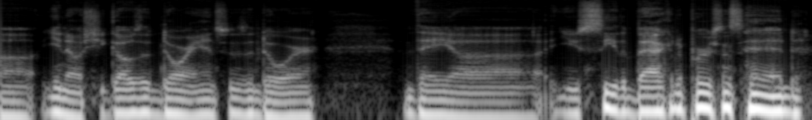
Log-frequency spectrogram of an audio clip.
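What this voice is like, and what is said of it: Usual voice. Nothing is said of it.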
